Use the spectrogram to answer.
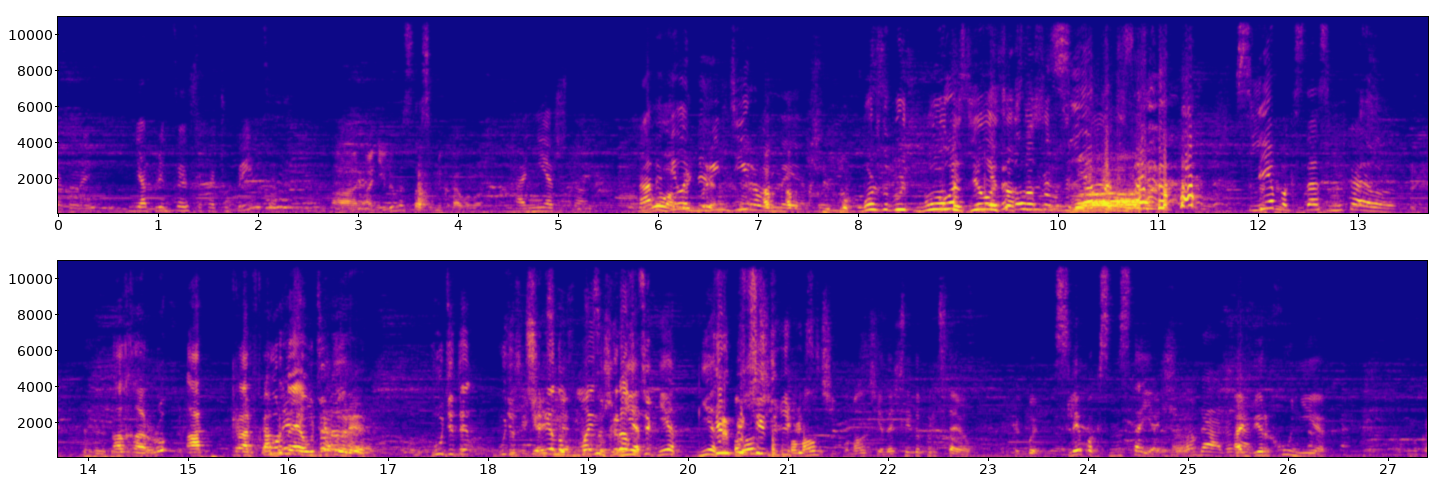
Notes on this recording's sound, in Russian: Признаемся честно, в этот раз нам не очень повезло с местом, в котором мы записывались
